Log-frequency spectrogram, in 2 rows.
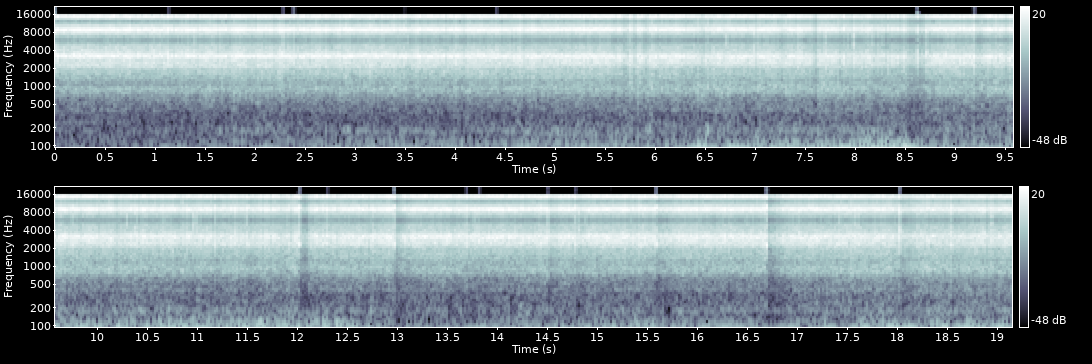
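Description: A 2014 Ford Focus ST's turbocharged four-cylinder engine droning at track speed, heard from inside the cabin under a loud hiss of wet-road spray and heavy rain. The sound dips for a moment twice, about twelve seconds in and again near the end.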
